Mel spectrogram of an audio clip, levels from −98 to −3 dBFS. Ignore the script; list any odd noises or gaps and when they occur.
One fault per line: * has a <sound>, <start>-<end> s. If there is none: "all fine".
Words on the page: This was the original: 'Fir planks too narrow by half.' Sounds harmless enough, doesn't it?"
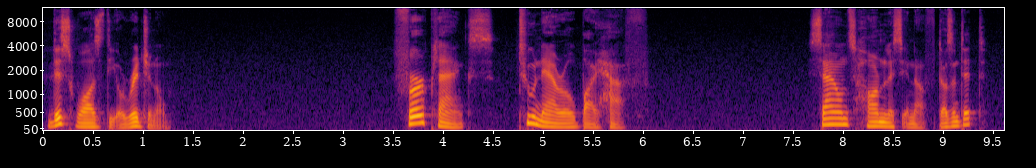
all fine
